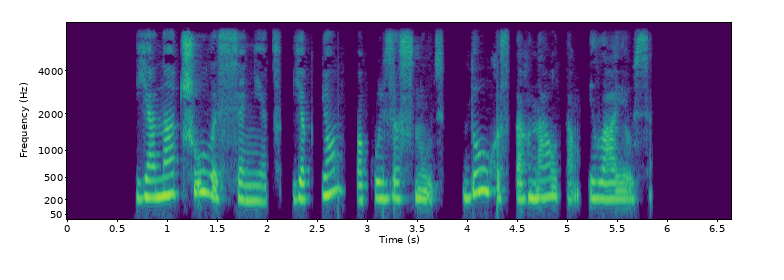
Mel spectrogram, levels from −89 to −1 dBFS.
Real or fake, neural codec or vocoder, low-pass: real; none; 7.2 kHz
